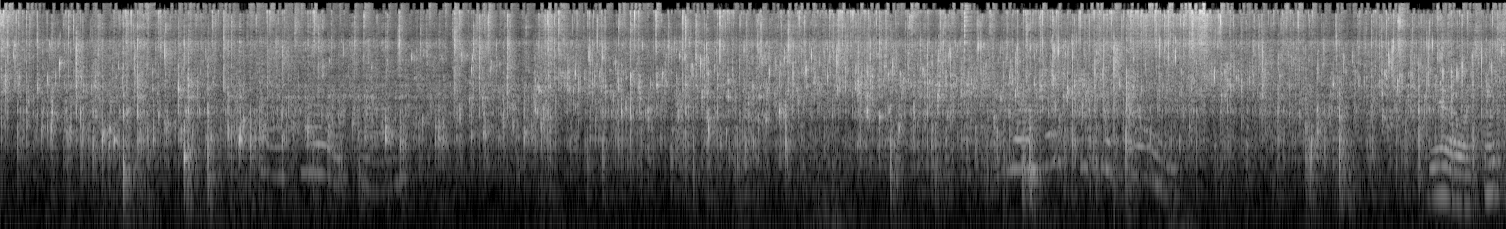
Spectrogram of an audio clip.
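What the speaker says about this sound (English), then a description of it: "Now I just want to deep fry them." Steady crackling sizzle of sausages deep frying in oil in a pan, continuous and close, with occasional pops and faint clinks over the bubbling.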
